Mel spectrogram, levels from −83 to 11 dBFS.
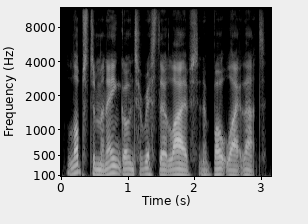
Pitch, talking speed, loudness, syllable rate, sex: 115 Hz, 230 wpm, -19 LUFS, 5.1 syllables/s, male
